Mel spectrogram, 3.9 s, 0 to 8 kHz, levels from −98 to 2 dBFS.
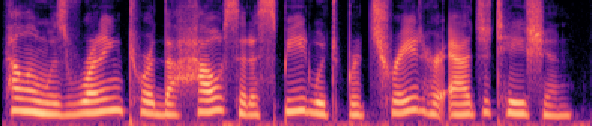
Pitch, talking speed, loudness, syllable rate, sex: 220 Hz, 200 wpm, -16 LUFS, 5.7 syllables/s, female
